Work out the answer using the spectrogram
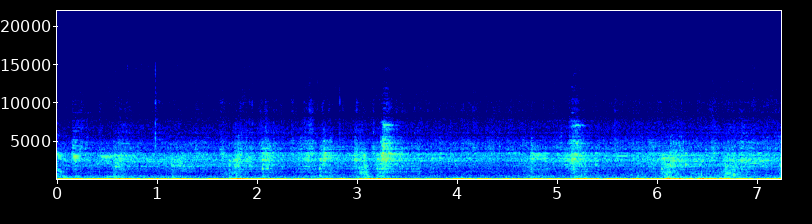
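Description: Railroad cars rolling past at close range: a steady low rumble with scattered wheel clicks and brief squeaks.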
